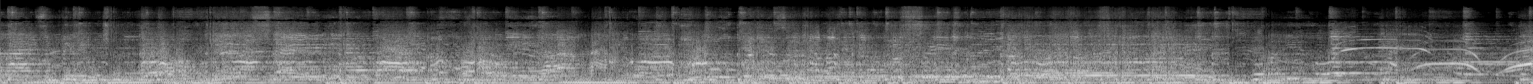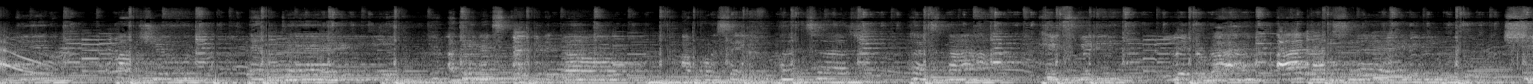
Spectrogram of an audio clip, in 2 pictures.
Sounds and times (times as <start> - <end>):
Blues: 0.0 - 30.6.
